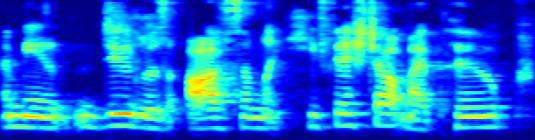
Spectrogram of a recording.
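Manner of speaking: ordinary talk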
